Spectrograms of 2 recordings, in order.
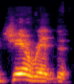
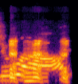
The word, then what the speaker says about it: Jirard: Yes, that's it, Jirard. Okay. I keep wanting to say Jared, but it's Jirard.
